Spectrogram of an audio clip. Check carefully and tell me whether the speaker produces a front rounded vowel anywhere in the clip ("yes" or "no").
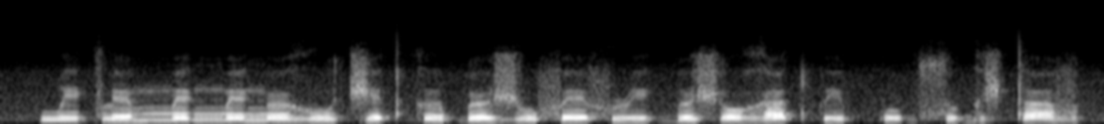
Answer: yes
